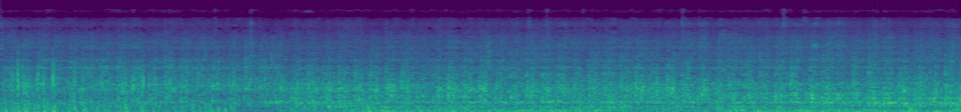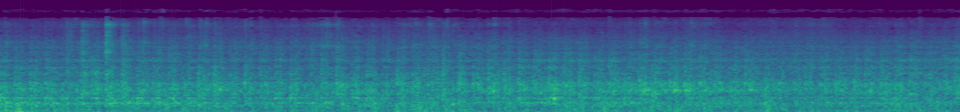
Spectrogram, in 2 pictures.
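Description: Passenger train running at speed, heard from an open coach doorway: steady wheel-and-track noise with a few sharper clicks from the rails.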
